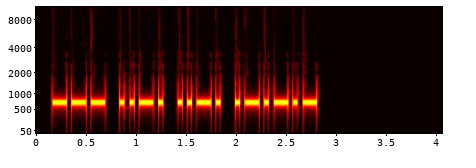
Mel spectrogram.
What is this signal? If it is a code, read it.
Morse code, heard as a keyed tone, about 25 wpm, 700 Hz. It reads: OFF.
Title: Sentences from Top 1000 Words 25wpm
